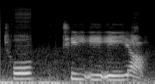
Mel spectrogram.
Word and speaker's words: tortilla: Paella is pronounced pa-e-h-ya, and tortilla is tor-t-e-e-ya.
